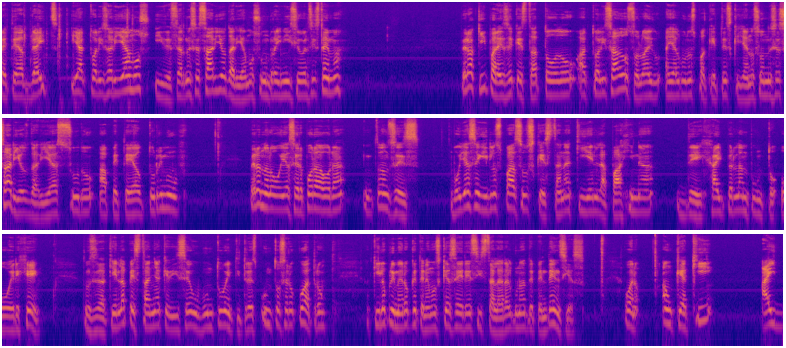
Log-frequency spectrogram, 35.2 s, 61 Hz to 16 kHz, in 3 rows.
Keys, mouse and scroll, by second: 0.0-1.5 typing, 1.8 Return.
